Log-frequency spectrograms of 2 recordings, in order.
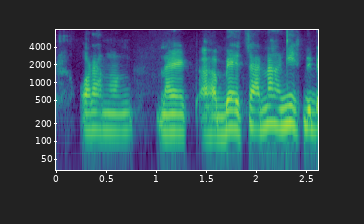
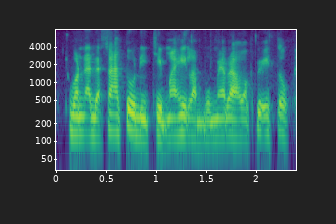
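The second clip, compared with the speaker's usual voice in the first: usual speaking voice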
